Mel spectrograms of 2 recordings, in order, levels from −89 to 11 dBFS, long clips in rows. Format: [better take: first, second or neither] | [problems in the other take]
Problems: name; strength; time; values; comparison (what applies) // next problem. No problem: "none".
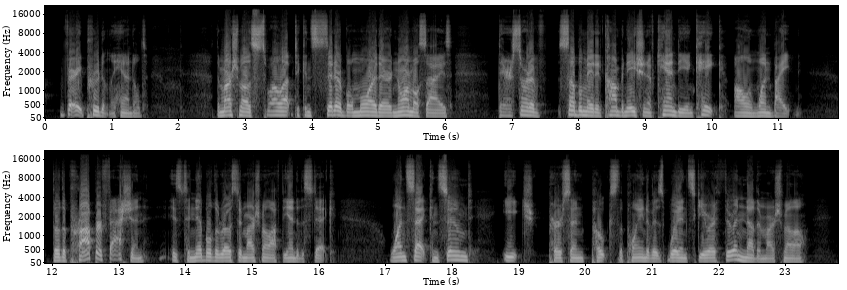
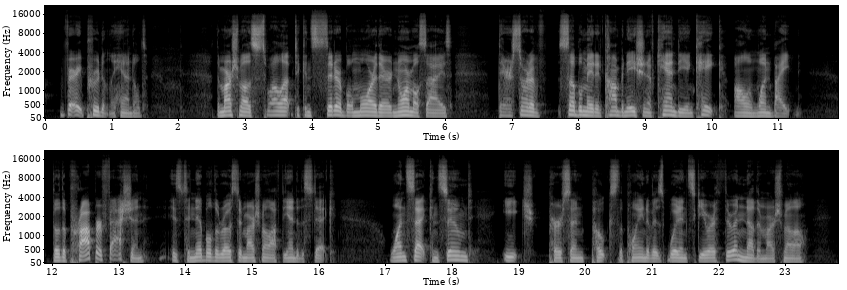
second | distortion; slight; 4% of the sound clipped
